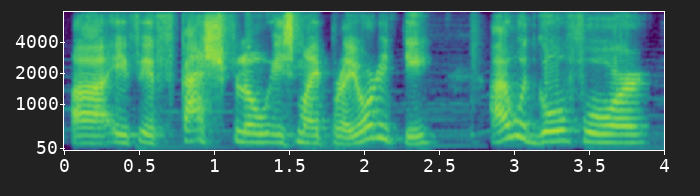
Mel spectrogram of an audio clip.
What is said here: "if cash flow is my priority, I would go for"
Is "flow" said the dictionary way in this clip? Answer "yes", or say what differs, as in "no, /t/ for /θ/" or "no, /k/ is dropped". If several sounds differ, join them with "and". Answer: yes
